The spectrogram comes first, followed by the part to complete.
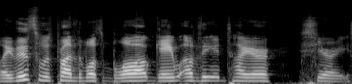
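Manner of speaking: speaking through a yawn. Recapping a game on a podcast, speaking through a yawn. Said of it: "Sorry for yawning".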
